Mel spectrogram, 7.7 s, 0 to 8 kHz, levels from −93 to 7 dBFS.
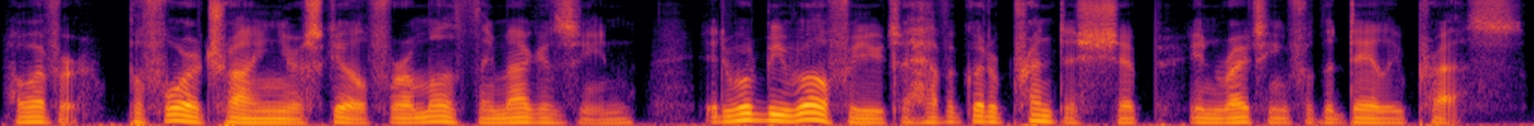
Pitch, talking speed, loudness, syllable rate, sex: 105 Hz, 205 wpm, -18 LUFS, 5.7 syllables/s, male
